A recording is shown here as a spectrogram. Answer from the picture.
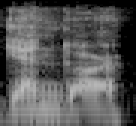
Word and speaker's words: Gengar: That's how it's pronounced. It's actually pronounced Gengar if you didn't know that.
